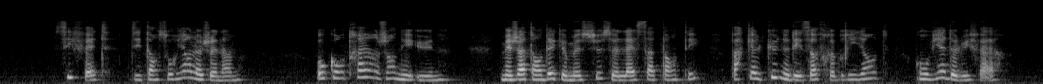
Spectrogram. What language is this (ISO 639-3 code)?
fra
